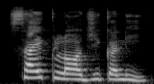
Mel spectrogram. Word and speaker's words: psychologically: इस शब्द में उच्चारण करते समय पी अक्षर को बोला नहीं जाता है, ये साइलेंट अक्षर है। इसे लिखते समय जरूर उपयोग करते हैं, लेकिन बोलते समय पी अक्षर का उपयोग नहीं करना है, और इस तरह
